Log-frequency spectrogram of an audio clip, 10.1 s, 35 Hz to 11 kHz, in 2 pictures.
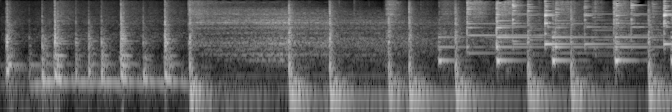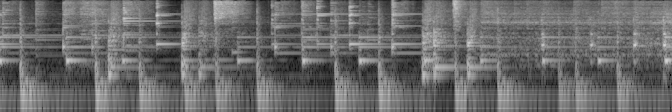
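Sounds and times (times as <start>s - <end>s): bass drum and snare hits: 0.0s - 10.0s
double bell struck: 3.4s - 9.6s.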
